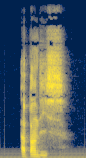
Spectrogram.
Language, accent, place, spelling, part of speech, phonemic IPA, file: French, France, Lyon, appendices, noun, /a.pɛ̃.dis/, LL-Q150 (fra)-appendices.wav
- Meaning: plural of appendice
